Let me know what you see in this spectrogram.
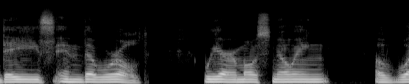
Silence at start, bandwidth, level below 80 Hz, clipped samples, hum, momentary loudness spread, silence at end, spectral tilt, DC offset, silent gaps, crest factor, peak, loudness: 0 s; 11 kHz; -48 dBFS; under 0.1%; none; 9 LU; 0 s; -8 dB/octave; under 0.1%; 3.68-3.74 s; 12 dB; -6 dBFS; -18 LUFS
